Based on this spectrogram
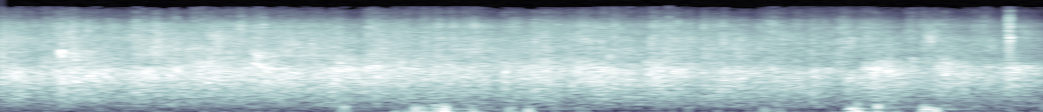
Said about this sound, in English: And I also want to just take a moment to shout out all of our staff and volunteers. They were here all day yesterday setting up this space, getting it ready for worship. So can we give them a big round of applause?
